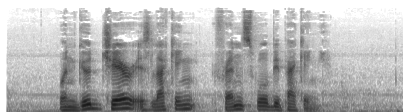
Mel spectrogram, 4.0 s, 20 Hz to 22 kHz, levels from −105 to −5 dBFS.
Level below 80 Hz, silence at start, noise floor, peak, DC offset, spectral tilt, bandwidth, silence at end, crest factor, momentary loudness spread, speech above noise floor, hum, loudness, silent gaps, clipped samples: -52 dBFS; 0.6 s; -50 dBFS; -8 dBFS; under 0.1%; -5.5 dB/octave; 15.5 kHz; 0.4 s; 18 dB; 12 LU; 26 dB; none; -24 LUFS; none; under 0.1%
